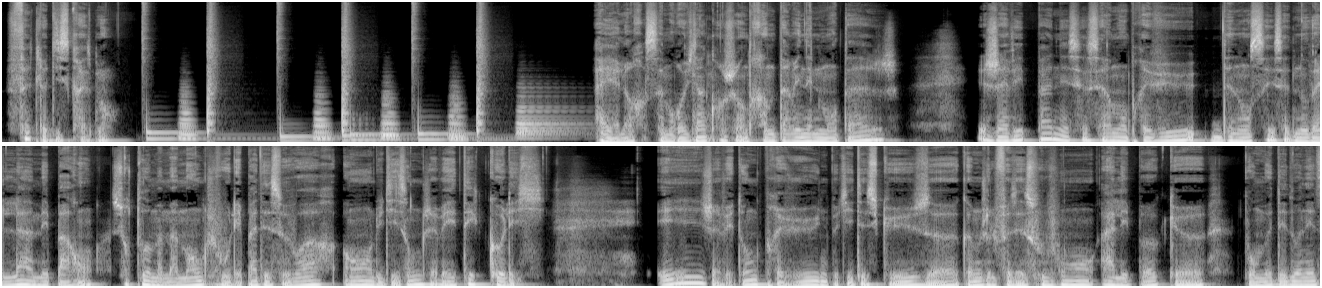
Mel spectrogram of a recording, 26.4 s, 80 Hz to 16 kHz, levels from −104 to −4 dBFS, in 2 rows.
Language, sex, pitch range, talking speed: French, male, 100-125 Hz, 140 wpm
